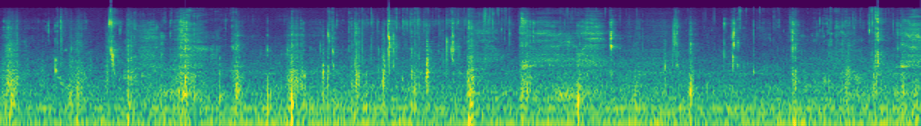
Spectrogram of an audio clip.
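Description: Someone bites and chews spicy KFC fried chicken coated in sauce. Close, wet, crackly bites and chewing repeat in an irregular rhythm for several seconds, with no talking.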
